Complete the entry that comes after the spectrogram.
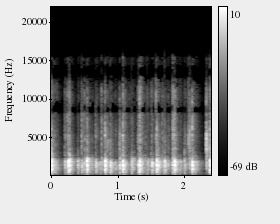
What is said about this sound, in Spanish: Un aplauso, por favor. Un aplauso.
